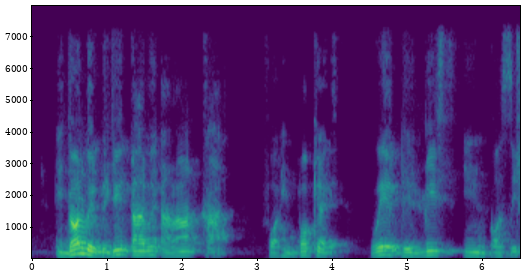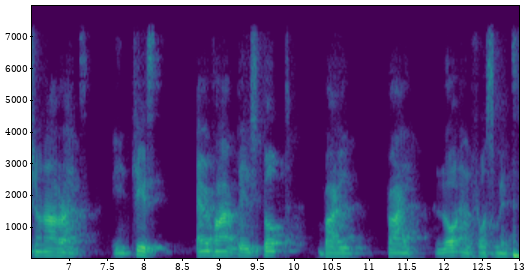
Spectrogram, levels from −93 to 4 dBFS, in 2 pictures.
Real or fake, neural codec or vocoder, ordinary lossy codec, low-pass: fake; codec, 24 kHz, 1 kbps, SNAC; none; 7.2 kHz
